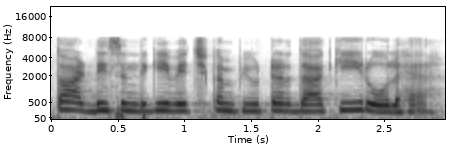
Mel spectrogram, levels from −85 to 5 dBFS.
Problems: none marked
